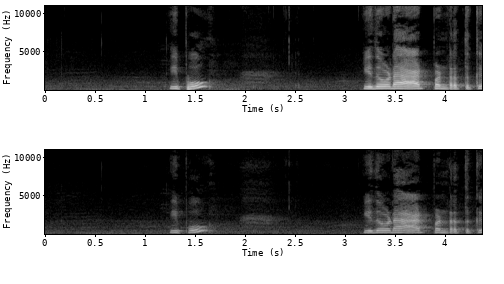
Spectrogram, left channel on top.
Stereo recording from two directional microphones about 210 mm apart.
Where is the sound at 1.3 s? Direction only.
25° left (ahead or behind).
